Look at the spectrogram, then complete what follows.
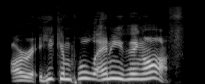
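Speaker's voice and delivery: ordinary delivery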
